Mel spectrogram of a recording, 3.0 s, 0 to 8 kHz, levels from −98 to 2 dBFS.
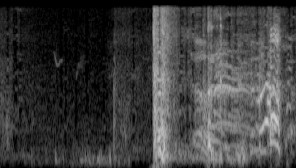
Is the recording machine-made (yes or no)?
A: no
